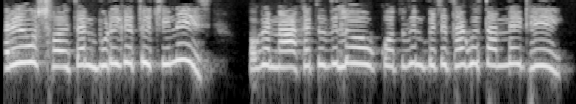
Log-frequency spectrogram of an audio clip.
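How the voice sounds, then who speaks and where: A performer voicing a scheming, haughty woman politician in a cartoon comedy, bossy, scolding and fond of sharp questions. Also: extremely high pitch, flat delivery, fast talker, no echo. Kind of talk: amateur cartoon comedy dialogue.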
